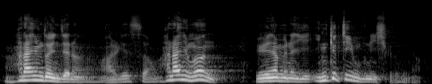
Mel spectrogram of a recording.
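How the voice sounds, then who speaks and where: A middle-aged male pastor preaching in a conversational way. His voice sits high and swings widely in pitch, and he acts out little scenes with loud mock commands. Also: sing-song, a little fast. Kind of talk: sermon.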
